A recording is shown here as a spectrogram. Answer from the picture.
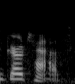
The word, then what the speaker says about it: grotesque: And she was like, it's grotesque. It's French. So you don't pronounce the U-E on the end. It's just grotesque.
